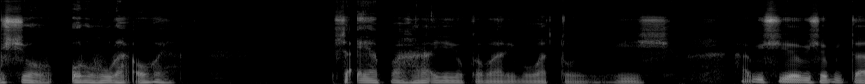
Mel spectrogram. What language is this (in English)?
Rapoisi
